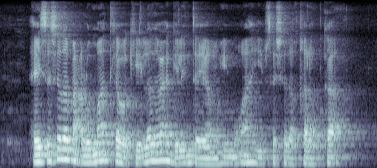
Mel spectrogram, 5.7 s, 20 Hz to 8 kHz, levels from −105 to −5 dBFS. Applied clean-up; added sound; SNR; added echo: none; none; none; reverberation time 0.8 s.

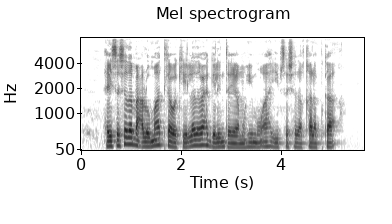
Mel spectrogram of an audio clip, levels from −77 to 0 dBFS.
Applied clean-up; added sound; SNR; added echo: none; none; none; none.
